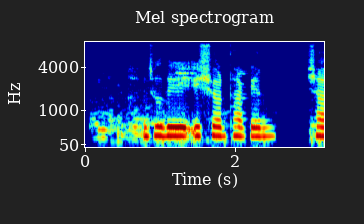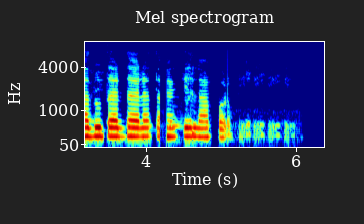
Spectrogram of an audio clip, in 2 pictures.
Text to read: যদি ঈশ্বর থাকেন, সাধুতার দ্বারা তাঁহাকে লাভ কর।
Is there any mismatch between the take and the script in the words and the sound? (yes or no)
yes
